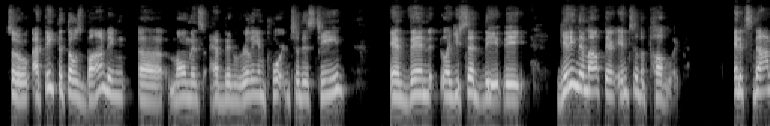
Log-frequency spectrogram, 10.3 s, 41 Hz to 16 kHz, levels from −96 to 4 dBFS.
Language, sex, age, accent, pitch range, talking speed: English, male, 40-59, American, 155-185 Hz, 185 wpm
